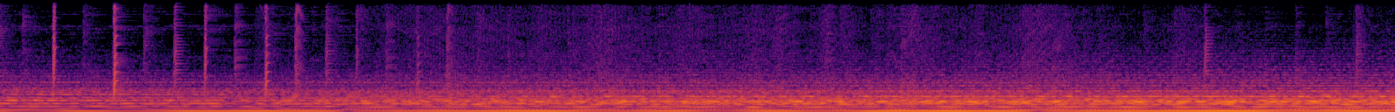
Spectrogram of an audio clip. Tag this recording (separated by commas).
Music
